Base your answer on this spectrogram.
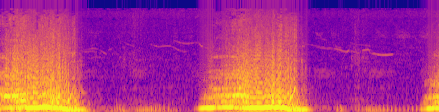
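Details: Mating lion in the Masai Mara giving loud, low, rasping roars, each lasting under a second, with breathy grunts in the pauses and another roar starting at the end.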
